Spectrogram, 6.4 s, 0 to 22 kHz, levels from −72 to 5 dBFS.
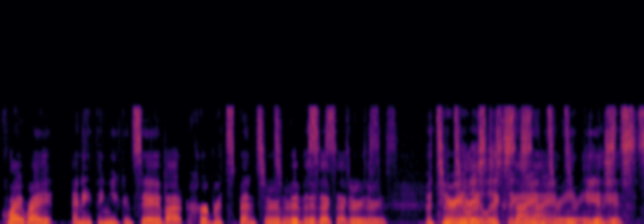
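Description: From about 2.68 s to the end, there's a doubled audio track: a second, full-band copy of the speech trails the original by around 150 ms, a few dB quieter. It cuts in abruptly with no room colour, likely from a slower capture path also being mixed in.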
